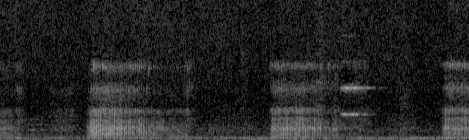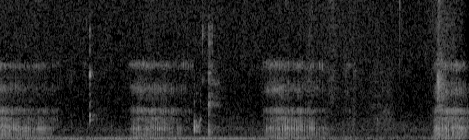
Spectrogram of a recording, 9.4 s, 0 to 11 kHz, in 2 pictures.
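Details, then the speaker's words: Almost 7-week-old baby boy snoring: soft regular snoring, a rattly noisy breath about every 1.8 seconds, roughly 33 breaths a minute. "This is our almost 7-week-old snoring baby. We just think the snoring is funny."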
